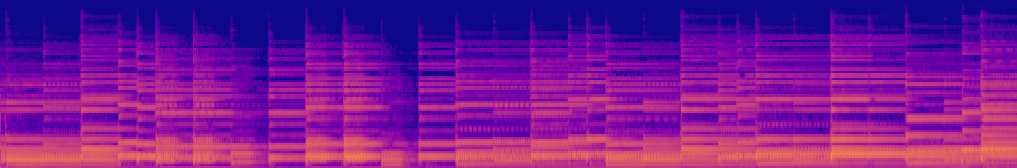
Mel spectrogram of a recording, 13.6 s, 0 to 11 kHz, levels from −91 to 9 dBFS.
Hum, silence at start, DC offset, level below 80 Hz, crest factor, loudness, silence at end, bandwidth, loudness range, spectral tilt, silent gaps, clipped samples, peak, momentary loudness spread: none; 0 s; 0.2%; -62 dBFS; 16 dB; -30 LUFS; 0 s; 8.4 kHz; 3 LU; -8 dB/octave; none; under 0.1%; -12 dBFS; 8 LU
